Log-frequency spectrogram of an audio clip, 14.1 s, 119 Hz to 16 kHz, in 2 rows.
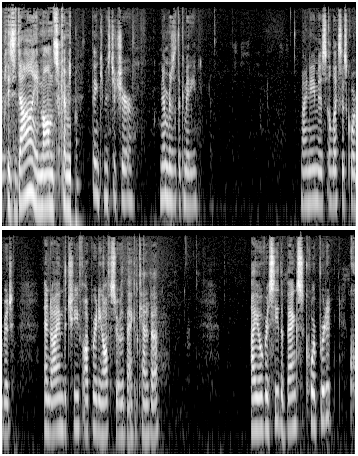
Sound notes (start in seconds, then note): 3.6 speaking French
